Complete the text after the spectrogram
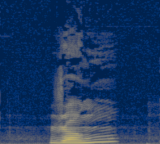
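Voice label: "reng", Mandarin Chinese, second tone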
